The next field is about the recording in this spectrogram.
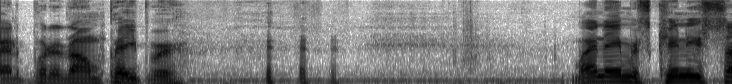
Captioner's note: chuckling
